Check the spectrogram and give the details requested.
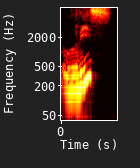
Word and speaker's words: Lys: We have Lys, or as some pronounce it, Lice. Yeah. Hext. Hexia says lice, so we should call it lice.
